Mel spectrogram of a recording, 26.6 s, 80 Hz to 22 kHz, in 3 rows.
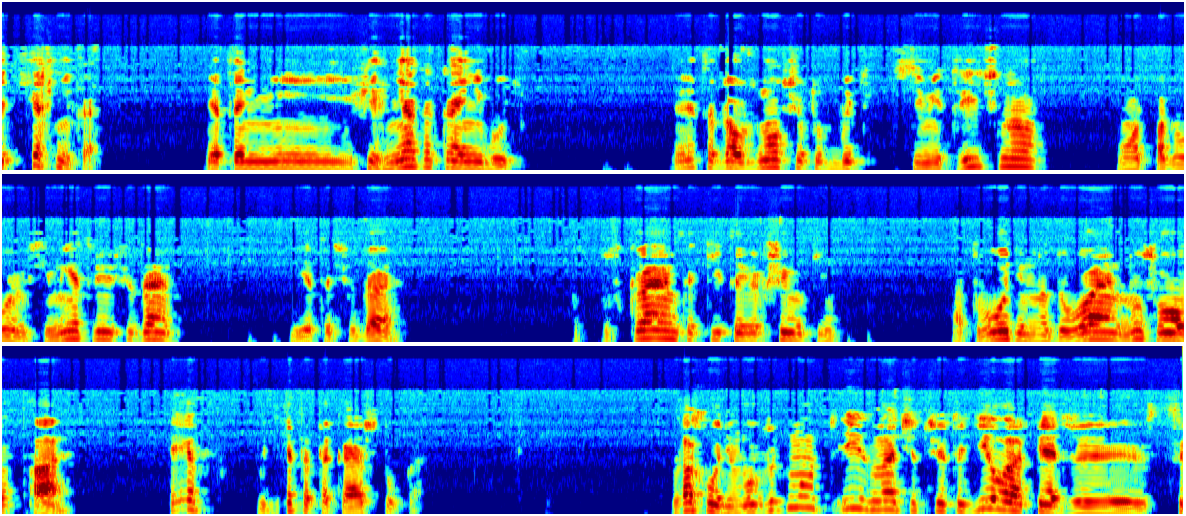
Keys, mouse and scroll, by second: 4.6 g, 6.9 click, 10.7 click, 10.8 g, 13.8 g, 17.9 a, 19.1 f, 22.7 click, 24.4 click, 25.9-26.5 drag.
